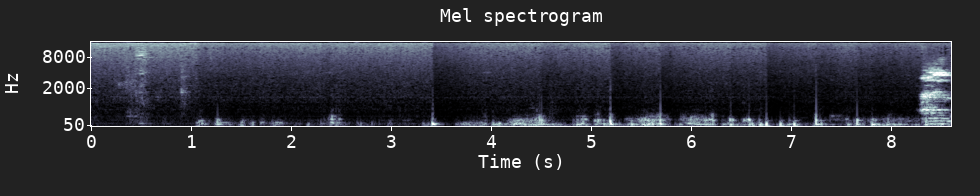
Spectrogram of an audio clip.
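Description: Handling noise from a handheld microphone being picked up and moved about: irregular low thumps and rumble, starting about a second in, with a brief pause partway through.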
